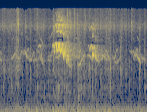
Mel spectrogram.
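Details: Baby chick peeps, a loud sharp high chirp with a shorter one after it, plus softer peeps from other chicks nearby.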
